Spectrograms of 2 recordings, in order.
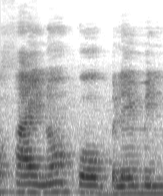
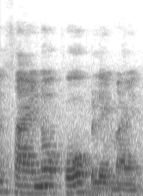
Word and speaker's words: साइनोकोबैलेमाइन: 19-20 हो सकता है, तो कई जगह आपको साइनोकोबैलेमिन भी मिल जाएगा, लेकिन जैसे नाम उच्चारण पड़ेगा साइनोकोबैलेमाइन कहा जाता है इसको।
